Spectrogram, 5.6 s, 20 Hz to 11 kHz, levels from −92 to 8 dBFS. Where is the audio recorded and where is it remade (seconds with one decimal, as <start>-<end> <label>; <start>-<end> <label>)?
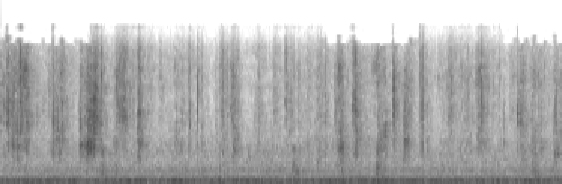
0.0-0.9 recorded; 0.9-3.2 remade; 3.2-4.2 recorded; 4.2-5.0 remade; 5.0-5.6 recorded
